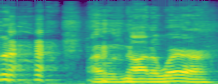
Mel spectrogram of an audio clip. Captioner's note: laughing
